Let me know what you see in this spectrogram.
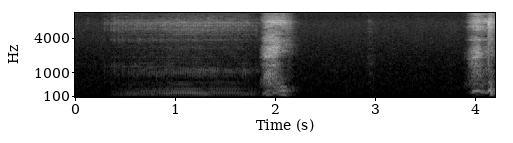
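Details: Adult woman asleep: a low, buzzing snore on the breath in, followed by short, harsh, noisy breaths; ordinary snoring.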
